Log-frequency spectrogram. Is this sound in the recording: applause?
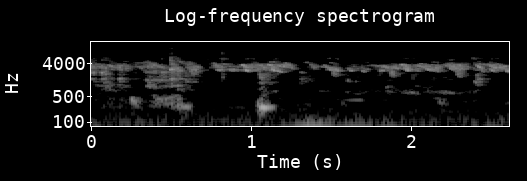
no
